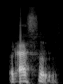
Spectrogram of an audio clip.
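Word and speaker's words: wrestle: तो जब डब्ल्यू के बाद आर आ जाए या आर से पहले डब्ल्यू आ जाए तो डब्ल्यू को साइलेंट कर दें। इसका उच्चारण आर से शुरू करेंगे, इसलिए इसको बोला जाता है wrong, because W is silent.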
